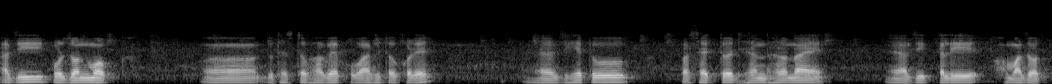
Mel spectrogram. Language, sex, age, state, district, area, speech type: Assamese, male, 45-60, Assam, Dhemaji, rural, spontaneous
